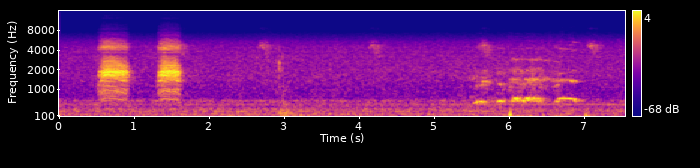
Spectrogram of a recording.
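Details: Crow giving two loud, harsh, hoarse caws in quick succession, each under half a second long, followed by quieter scattered chirps and rough calls from other birds over steady low background noise.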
